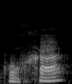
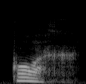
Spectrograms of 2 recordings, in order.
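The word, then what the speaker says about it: כֹּחַ: Acá hay un sonido de A, pero yo no digo coja, digo coaj. Coaj.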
